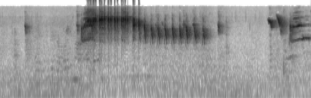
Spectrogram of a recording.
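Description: An Olive-winged Bulbul sings a bright, rapid burst of repeated chattering notes, about four per second, followed by a short, higher whistled phrase.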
